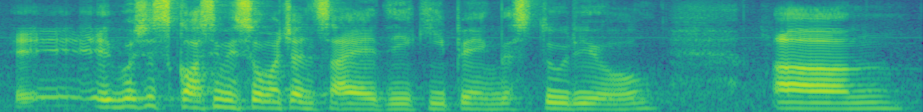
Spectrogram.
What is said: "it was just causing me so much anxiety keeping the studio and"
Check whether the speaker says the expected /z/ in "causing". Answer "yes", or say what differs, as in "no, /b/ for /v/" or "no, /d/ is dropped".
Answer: no, /s/ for /z/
